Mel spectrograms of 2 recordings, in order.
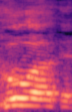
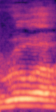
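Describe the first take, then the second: First: The R is said as an H sound. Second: The R is said as an English R.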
